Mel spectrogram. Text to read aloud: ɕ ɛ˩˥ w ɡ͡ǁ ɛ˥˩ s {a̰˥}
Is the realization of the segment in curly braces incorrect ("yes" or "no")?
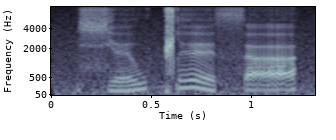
no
